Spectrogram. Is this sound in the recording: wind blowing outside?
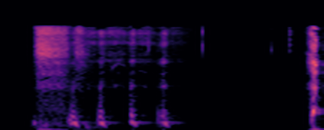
no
